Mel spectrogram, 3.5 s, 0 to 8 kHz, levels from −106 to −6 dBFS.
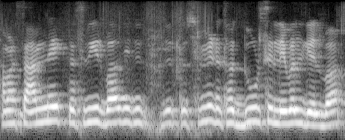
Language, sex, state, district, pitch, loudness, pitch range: Bhojpuri, female, Uttar Pradesh, Gorakhpur, 255 Hz, -13 LUFS, 245-270 Hz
